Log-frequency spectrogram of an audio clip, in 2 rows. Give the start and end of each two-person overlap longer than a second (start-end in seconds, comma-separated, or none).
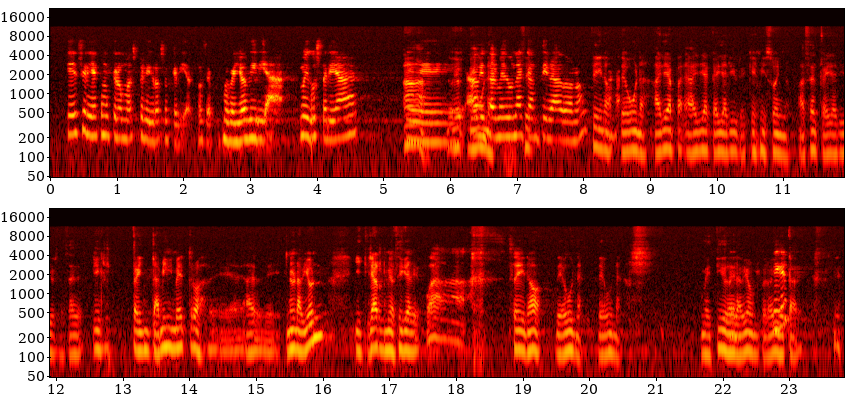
5.3-7.2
